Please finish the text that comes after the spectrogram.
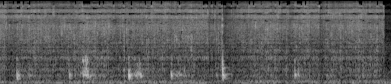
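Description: Washed dried fish sautéing with onion and garlic in a pan, a dense steady sizzle close up with repeated light scraping and stirring taps spaced through it.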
